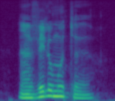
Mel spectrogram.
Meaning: moped
- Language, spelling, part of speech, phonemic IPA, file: French, vélomoteur, noun, /ve.lo.mɔ.tœʁ/, Fr-vélomoteur.ogg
